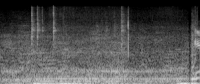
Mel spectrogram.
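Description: Busy restaurant background din: crowd chatter and room noise, with a few sharp clicks.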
